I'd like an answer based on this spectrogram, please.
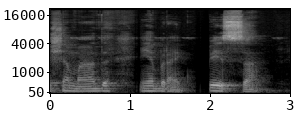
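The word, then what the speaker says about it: פסח: é chamada em hebraico pessa se escreve pess mas se fala pessa essa é a Páscoa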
